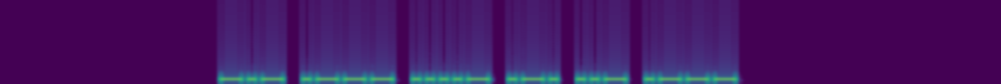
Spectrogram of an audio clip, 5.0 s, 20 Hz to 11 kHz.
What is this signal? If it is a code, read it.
Morse code, heard as a keyed tone, about 34 wpm, 700 Hz. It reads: KJ4RUJ
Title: USA Call Signs 35wpm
